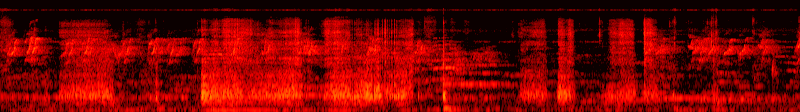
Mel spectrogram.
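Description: Faint chirping of small birds in the background, repeated throughout. Over it, a marker scratches softly across paper in drawing strokes, the longest from about two and a half to five seconds in.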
